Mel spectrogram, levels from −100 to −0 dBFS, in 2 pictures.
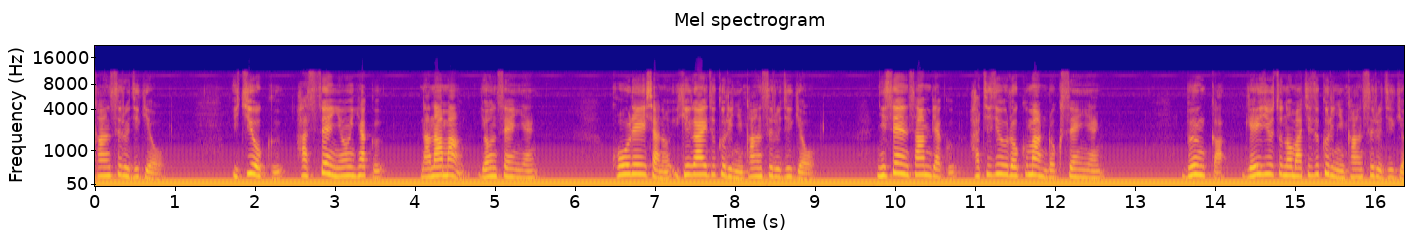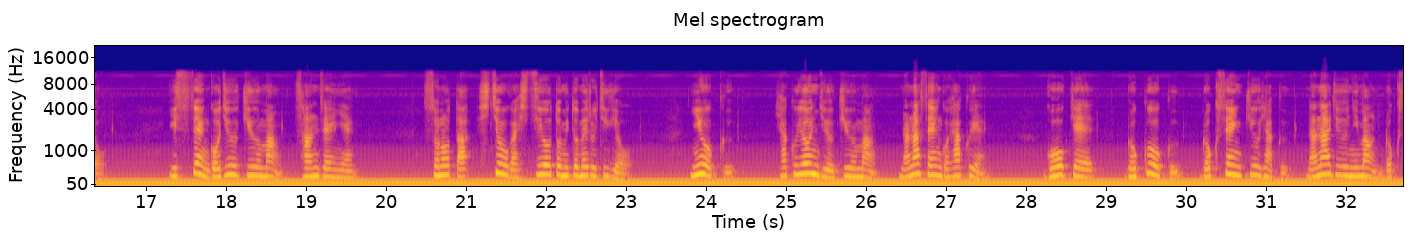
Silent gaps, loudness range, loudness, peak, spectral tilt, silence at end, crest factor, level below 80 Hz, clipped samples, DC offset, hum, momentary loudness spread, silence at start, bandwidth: none; 1 LU; -19 LUFS; 0 dBFS; -6 dB/octave; 0 s; 16 dB; -22 dBFS; under 0.1%; under 0.1%; 60 Hz at -20 dBFS; 9 LU; 0 s; 11.5 kHz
